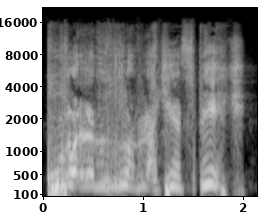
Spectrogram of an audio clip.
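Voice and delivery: hammed-up sputtering babble, loud and high; flabbergasted. Amazed teachers lost for words before the boy, flabbergasted. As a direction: splutter as if struck speechless. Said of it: "for amazed there is flabbergasted".

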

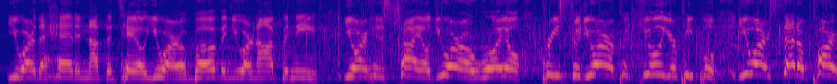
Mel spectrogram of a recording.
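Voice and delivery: loud, high, rhythmic declarations building in intensity; rousing sermon crescendo; full-force preaching. Real, not acted. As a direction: proclaim identity over the congregation, climbing.

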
